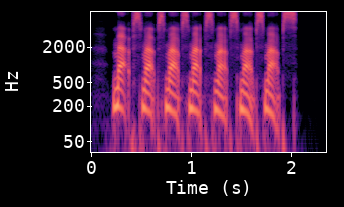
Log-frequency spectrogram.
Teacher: It's just one fluid movement, right? No space for an extra syllable.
